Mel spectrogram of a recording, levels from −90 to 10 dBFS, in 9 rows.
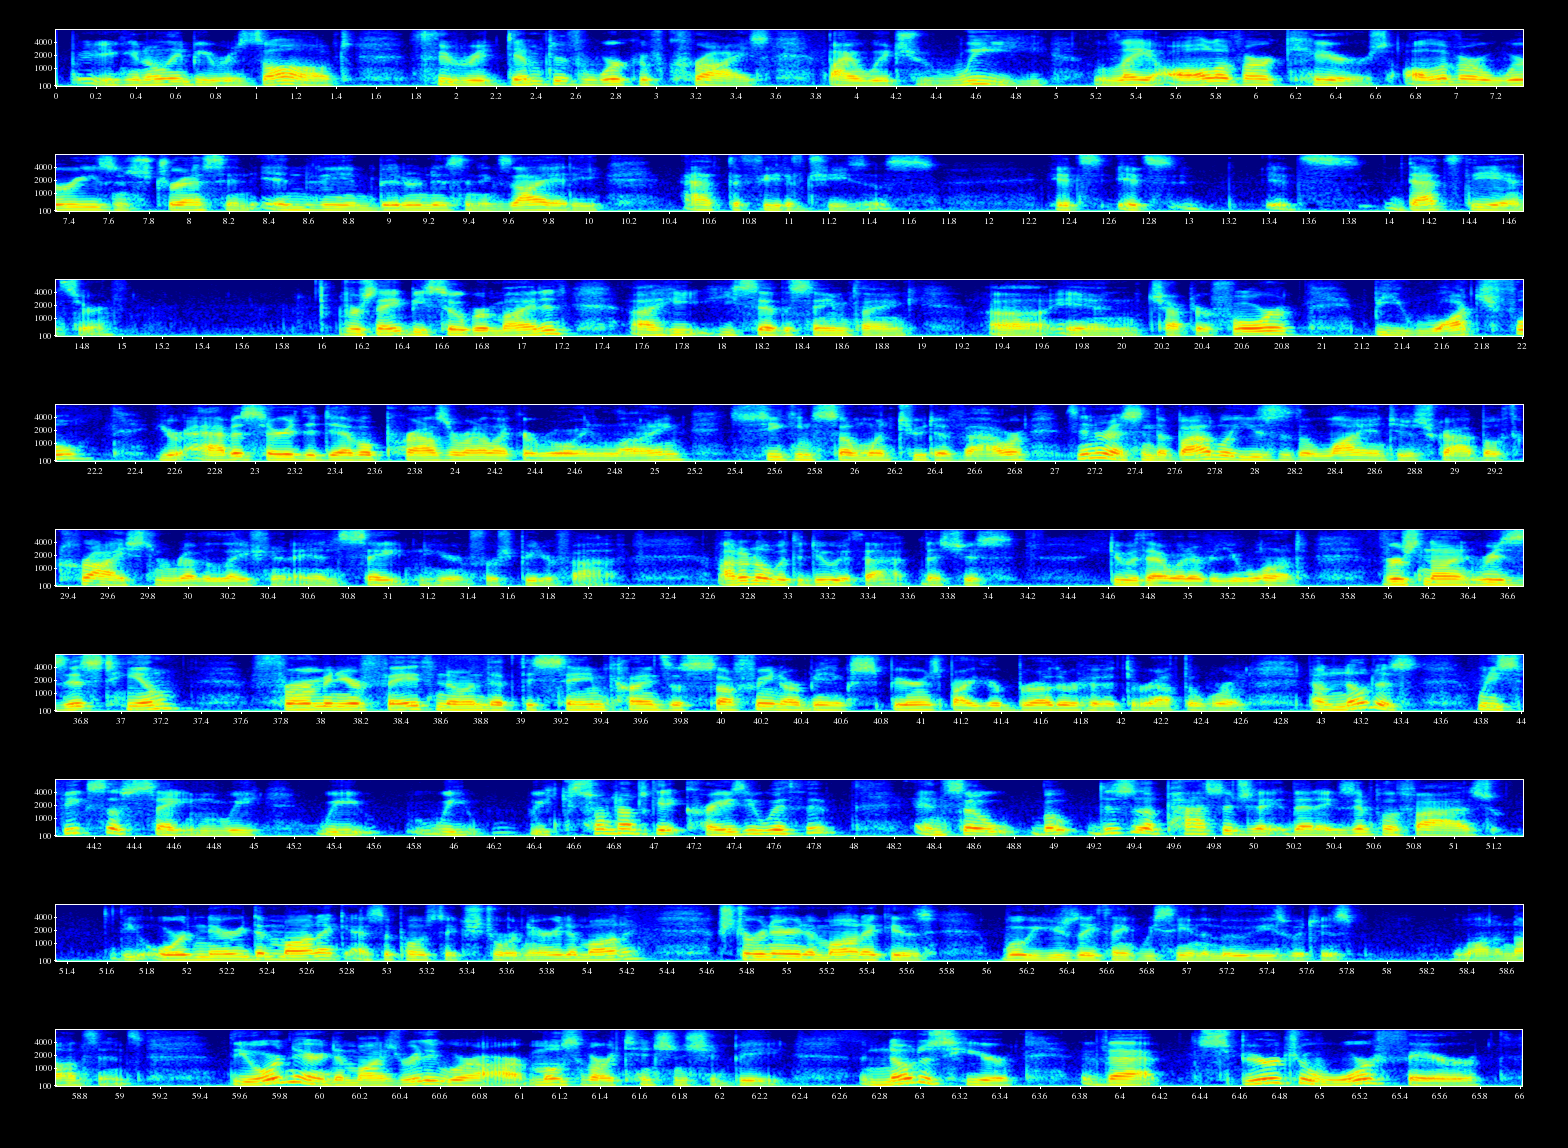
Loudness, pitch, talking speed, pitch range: -22 LUFS, 135 Hz, 185 wpm, 120-150 Hz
